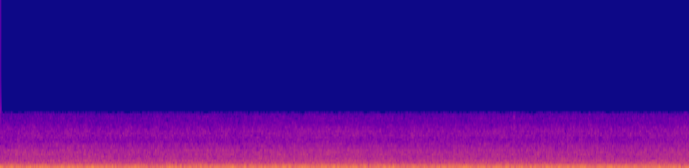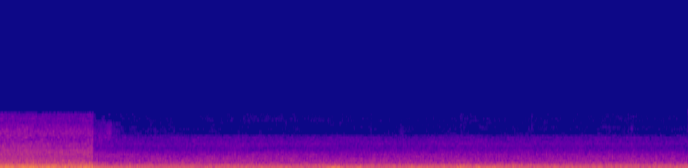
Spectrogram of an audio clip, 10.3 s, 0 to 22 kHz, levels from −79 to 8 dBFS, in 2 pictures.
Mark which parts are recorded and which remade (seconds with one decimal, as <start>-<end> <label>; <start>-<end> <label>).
0.0-1.8 recorded; 1.8-3.9 remade; 3.9-4.9 recorded; 4.9-10.3 remade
